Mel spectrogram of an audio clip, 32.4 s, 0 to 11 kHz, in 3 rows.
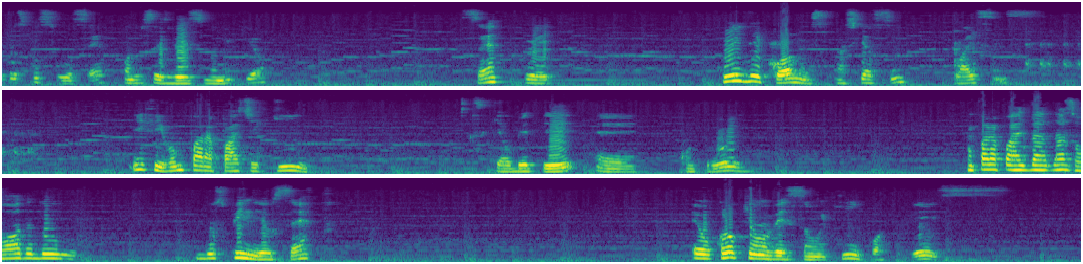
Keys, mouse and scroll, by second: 0.6 middle click, 2.6-4.3 drag, 5.0-6.1 middle drag, 11.2-12.7 scroll down 2, 12.8 middle click, 17.8 middle click, 18.2 middle click, 18.5 middle click, 18.9 middle click, 25.2-26.2 drag, 29.5-30.6 drag, 31.4 click.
